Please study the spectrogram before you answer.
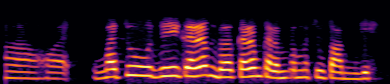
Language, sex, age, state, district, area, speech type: Manipuri, female, 18-30, Manipur, Kangpokpi, urban, conversation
